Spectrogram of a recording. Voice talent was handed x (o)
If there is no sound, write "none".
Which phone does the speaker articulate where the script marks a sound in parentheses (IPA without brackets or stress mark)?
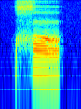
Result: ɔ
